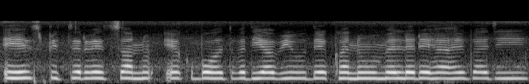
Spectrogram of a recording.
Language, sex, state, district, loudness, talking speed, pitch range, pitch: Punjabi, female, Punjab, Kapurthala, -13 LUFS, 160 wpm, 275-285 Hz, 280 Hz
